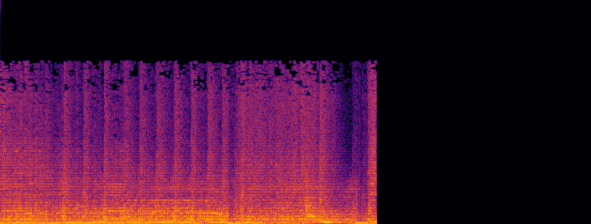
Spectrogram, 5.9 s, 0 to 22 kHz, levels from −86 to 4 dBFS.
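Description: At 3.59 s a tiny skip interrupts the sound, where a few milliseconds drop out and the waveform jumps. This is an overlap between stream segments: two segments' time stamps overlapped, so the player trimmed material that was never actually duplicated, which fits a stream split into 4-second segments. From 3.76 s to the end the audio cuts out into a dropout to total silence with no room tone at all, likely because the input was lost while the recorder kept writing silence.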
